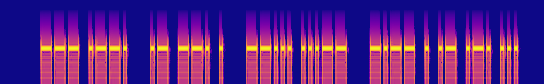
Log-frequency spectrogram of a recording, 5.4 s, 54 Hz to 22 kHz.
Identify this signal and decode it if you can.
Morse code, heard as a keyed tone, about 34 wpm, 700 Hz. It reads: OP AGE 73 YEARS
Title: Common QSO Phrases 35wpm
